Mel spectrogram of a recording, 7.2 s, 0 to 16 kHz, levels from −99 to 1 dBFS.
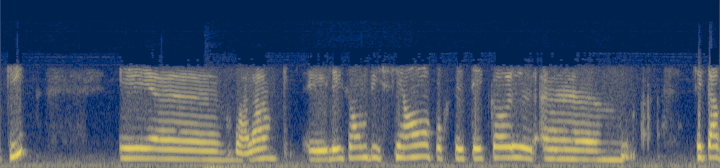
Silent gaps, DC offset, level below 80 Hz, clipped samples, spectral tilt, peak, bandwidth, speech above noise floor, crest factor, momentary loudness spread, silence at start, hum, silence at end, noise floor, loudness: none; under 0.1%; -44 dBFS; under 0.1%; -9.5 dB/octave; -4 dBFS; 3.8 kHz; 27 dB; 14 dB; 8 LU; 0.05 s; none; 0 s; -44 dBFS; -19 LUFS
